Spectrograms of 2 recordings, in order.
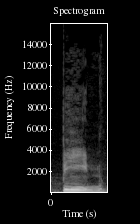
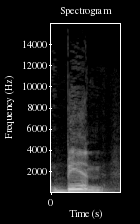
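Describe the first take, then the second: First: It is said the British and Canadian way. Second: It is said the American way.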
